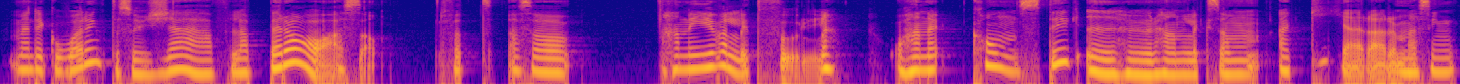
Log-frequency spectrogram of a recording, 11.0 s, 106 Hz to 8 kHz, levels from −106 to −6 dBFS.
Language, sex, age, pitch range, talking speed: Swedish, female, 20-39, 165-240 Hz, 150 wpm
